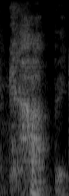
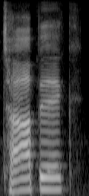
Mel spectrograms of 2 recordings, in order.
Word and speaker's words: Copic: about that it's not Copic it's Copic um of course the video is still up it's Copic Copic topic Copic topic how dare you say it wrong I will be calling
